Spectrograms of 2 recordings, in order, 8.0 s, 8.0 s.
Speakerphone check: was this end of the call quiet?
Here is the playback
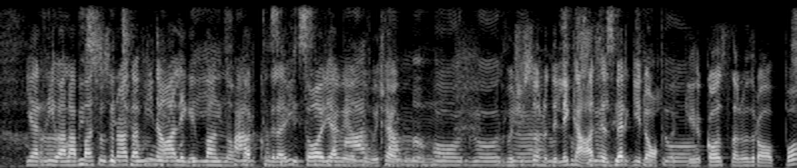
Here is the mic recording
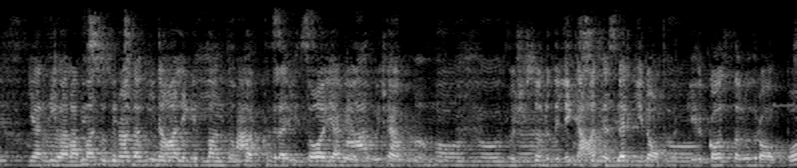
Yes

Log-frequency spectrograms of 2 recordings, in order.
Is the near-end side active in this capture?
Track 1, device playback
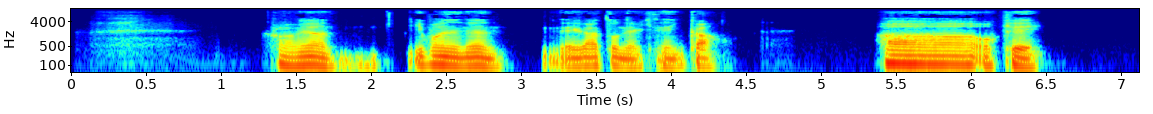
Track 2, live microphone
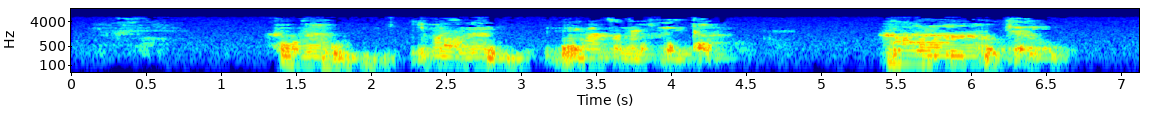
No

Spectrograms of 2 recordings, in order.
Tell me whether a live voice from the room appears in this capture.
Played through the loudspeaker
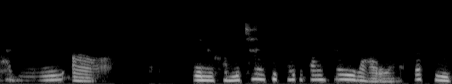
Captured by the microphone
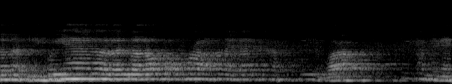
Yes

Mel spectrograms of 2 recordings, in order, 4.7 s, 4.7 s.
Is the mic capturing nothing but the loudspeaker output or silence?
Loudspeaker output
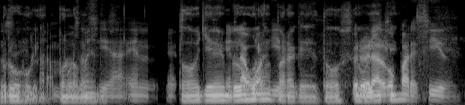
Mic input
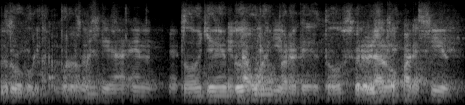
Yes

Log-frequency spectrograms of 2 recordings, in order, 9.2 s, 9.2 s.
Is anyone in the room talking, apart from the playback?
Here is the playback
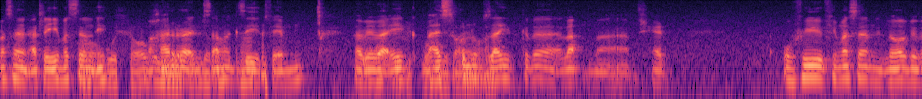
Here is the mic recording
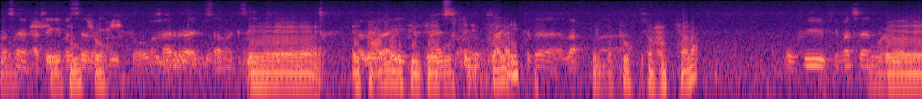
Yes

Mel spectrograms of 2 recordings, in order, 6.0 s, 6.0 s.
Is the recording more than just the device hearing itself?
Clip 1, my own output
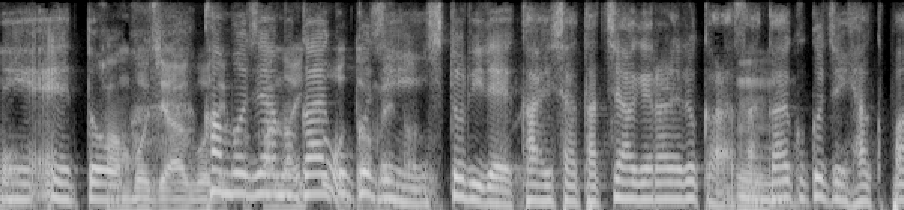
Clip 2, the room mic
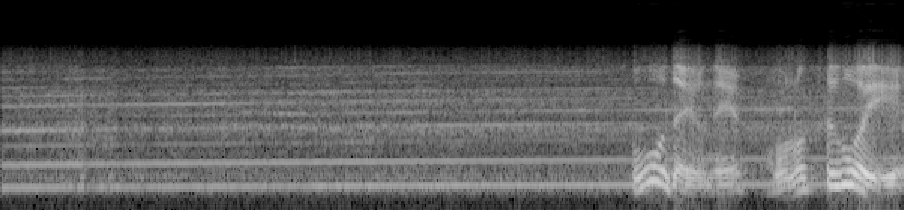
Yes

